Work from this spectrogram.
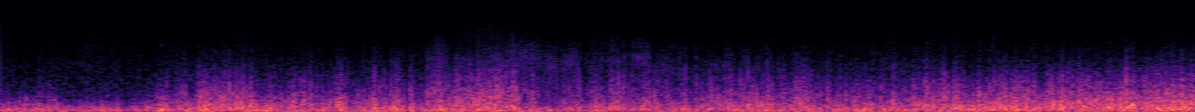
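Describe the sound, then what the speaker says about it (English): Strong gusting wind buffets the microphone during a skiff sailing race out on the water, a loud continuous low roar with surging gusts and no talk. "Just really windy again."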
